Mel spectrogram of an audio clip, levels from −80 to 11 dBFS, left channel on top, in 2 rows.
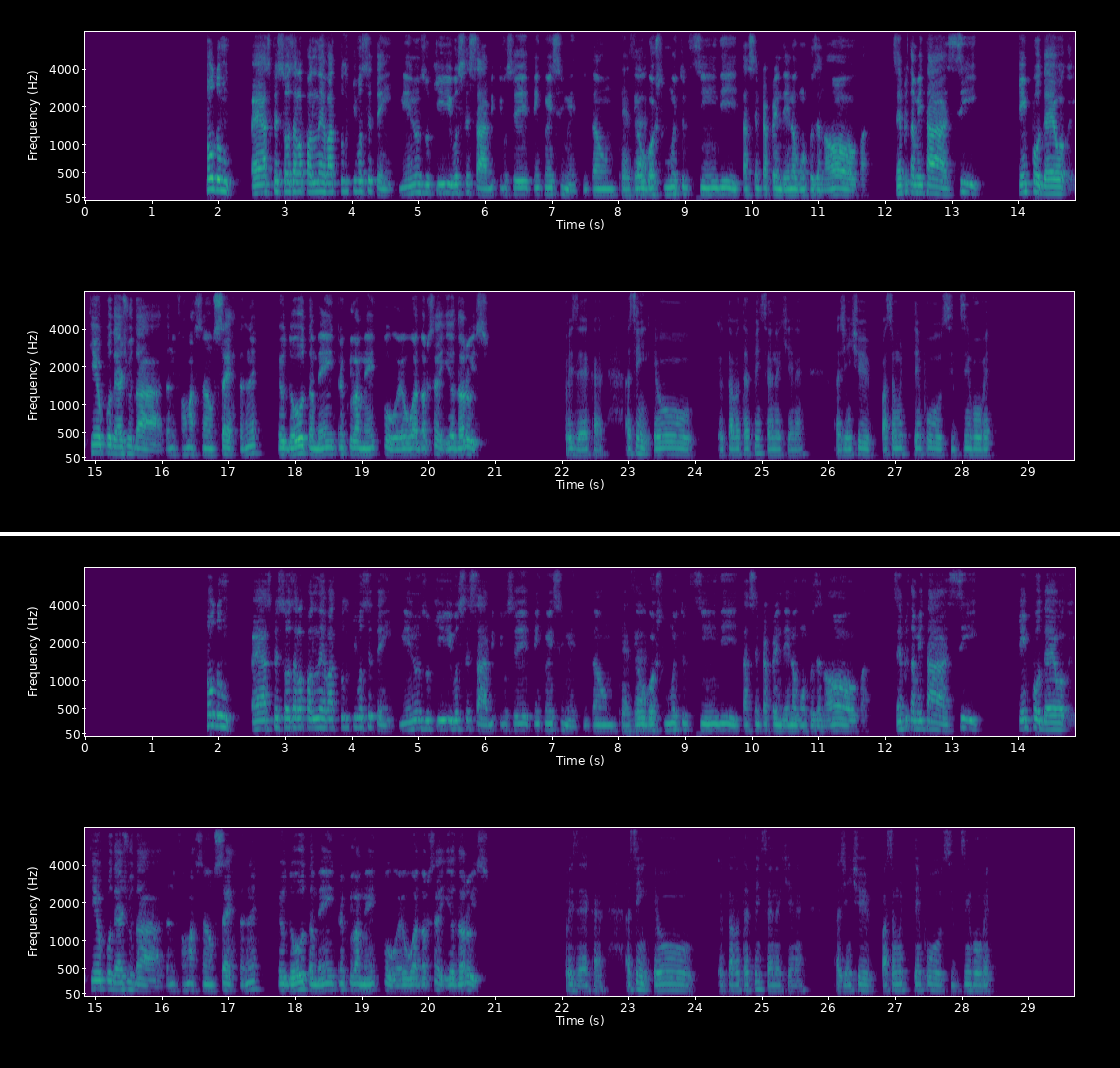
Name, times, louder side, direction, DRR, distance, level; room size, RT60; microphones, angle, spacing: voice 1, 1.8-2.2 2.5-7.9 8.2-11.7 12.1-13.4 14.0-17.4 17.7-20.9, left 4 dB, 80° left, 0.5 m, -32 dB
voice 2, 8.0-8.4 22.0-24.0 24.3-25.6 26.1-28.4, left 4 dB, 45° left, 0.8 m, -37 dB
3.0 x 2.2 x 4.0 m
head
